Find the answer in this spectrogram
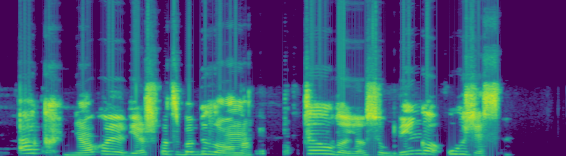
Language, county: Lithuanian, Kaunas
